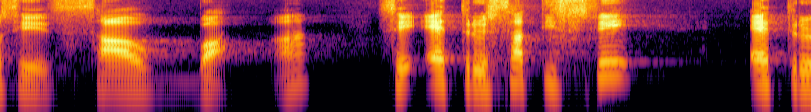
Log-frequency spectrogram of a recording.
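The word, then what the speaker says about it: שובע: Abondance se dit en hébreu, la prononciation c'est saouba.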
